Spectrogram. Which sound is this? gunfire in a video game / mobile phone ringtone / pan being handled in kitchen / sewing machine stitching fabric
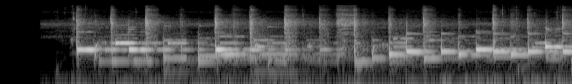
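mobile phone ringtone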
